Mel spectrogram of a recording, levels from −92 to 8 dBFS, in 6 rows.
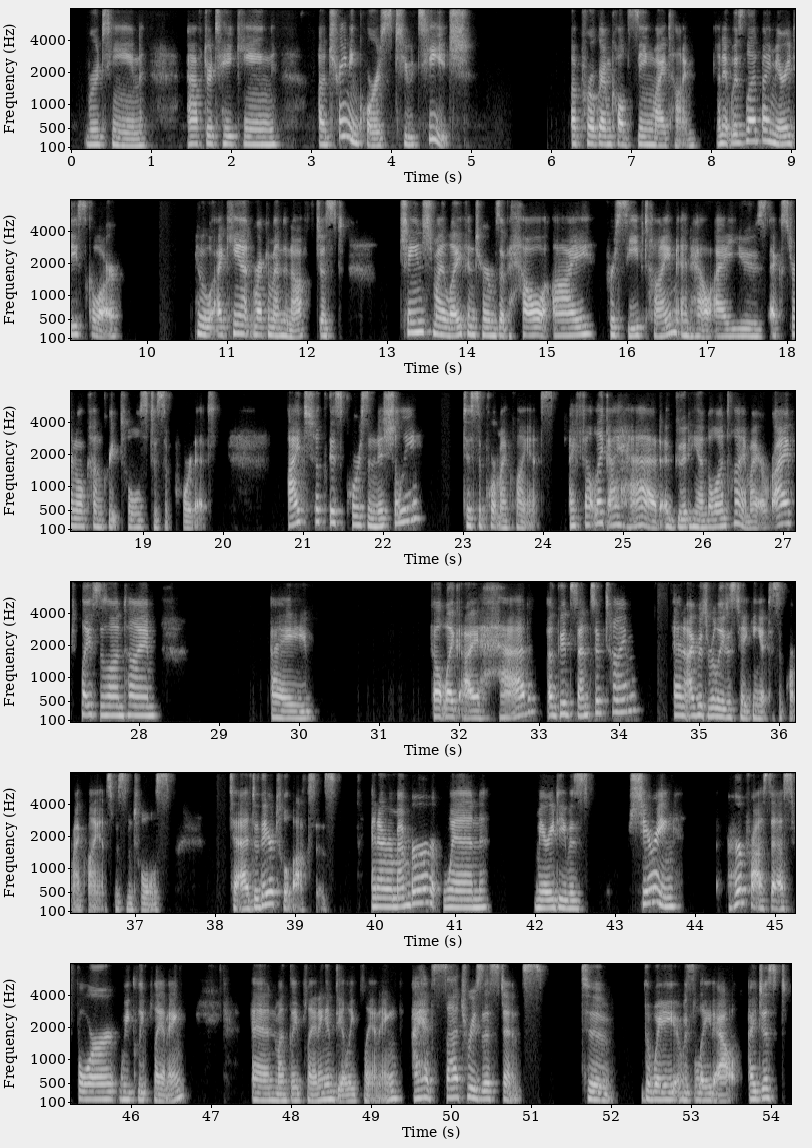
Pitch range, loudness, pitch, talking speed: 150-195 Hz, -19 LUFS, 165 Hz, 145 wpm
